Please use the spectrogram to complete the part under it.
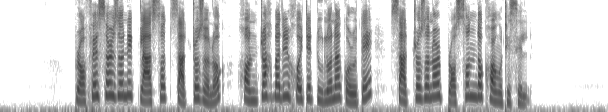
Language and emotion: Assamese, angry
